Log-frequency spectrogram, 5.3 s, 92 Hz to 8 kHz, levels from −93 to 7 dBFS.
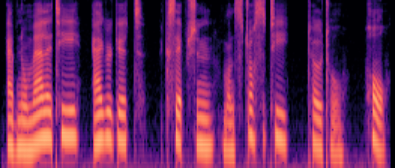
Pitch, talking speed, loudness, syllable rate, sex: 180 Hz, 70 wpm, -19 LUFS, 4.7 syllables/s, female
